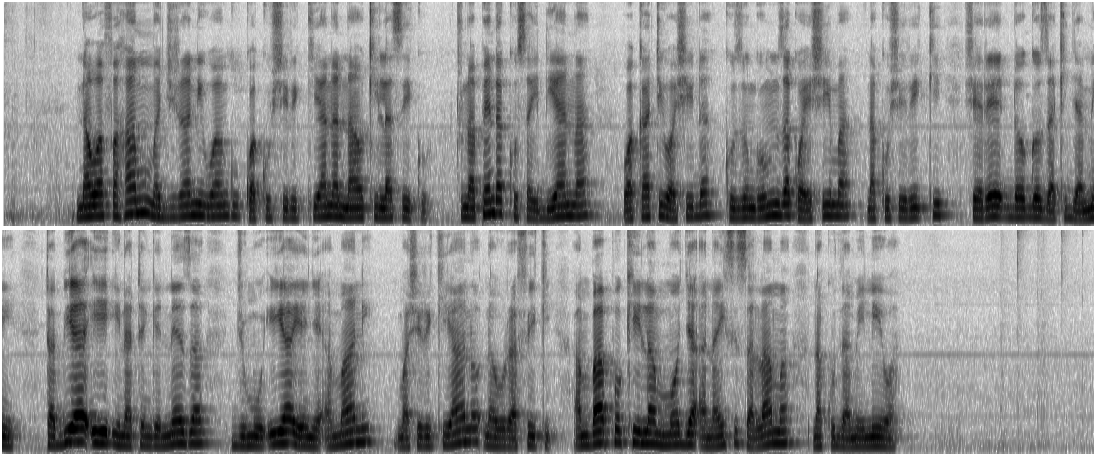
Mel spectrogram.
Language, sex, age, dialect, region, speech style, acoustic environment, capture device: Swahili, male, 18-24, Kenya - Nairobi Sheng-influenced, Kenya, focused, silence, desktop / Windows / Chrome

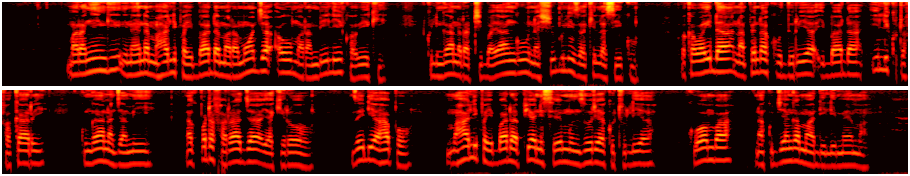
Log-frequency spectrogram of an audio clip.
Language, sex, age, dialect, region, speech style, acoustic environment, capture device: Swahili, male, 25-34, Kenya - Nairobi Sheng-influenced, Kenya, relaxed; focused, people talking; music; silence; appliances, mobile / Linux / Chrome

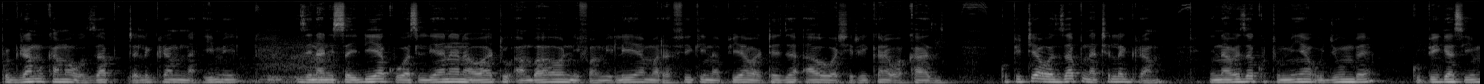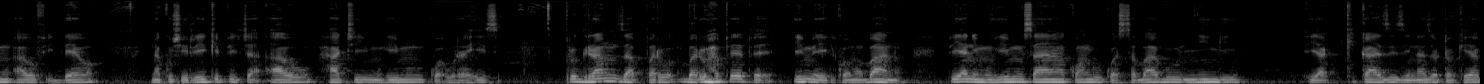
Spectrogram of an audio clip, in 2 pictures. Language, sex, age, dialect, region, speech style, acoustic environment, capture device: Swahili, male, 25-34, Kenya - Nairobi Sheng-influenced, Kenya, relaxed, silence, desktop / Windows / Chrome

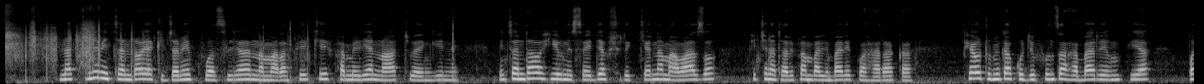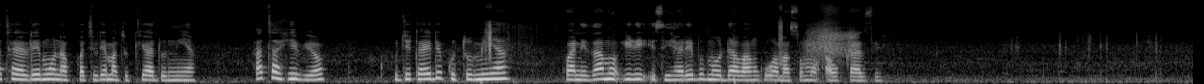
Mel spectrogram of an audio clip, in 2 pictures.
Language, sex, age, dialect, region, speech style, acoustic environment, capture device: Swahili, female, 25-34, Kenya - Nairobi Sheng-influenced, Kenya, focused, traffic, mobile / Linux / Chrome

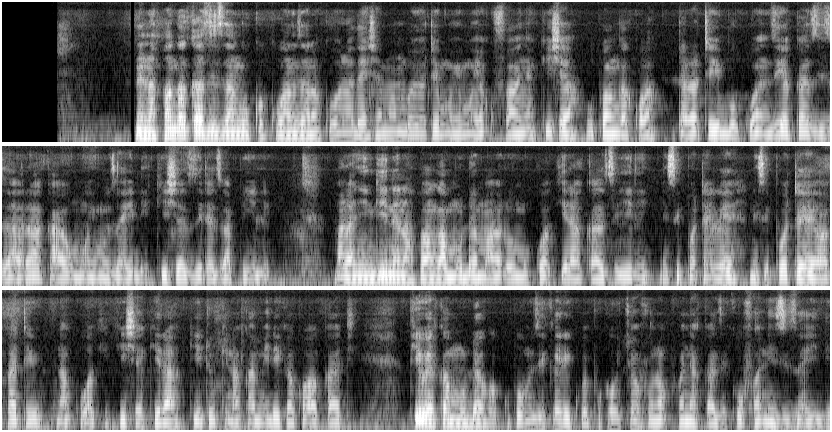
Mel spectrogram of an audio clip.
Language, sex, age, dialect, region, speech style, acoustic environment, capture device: Swahili, male, 18-24, Kenya - Nairobi Sheng-influenced, Kenya, happy; nervous, people talking; nature; music, mobile / Linux / Chrome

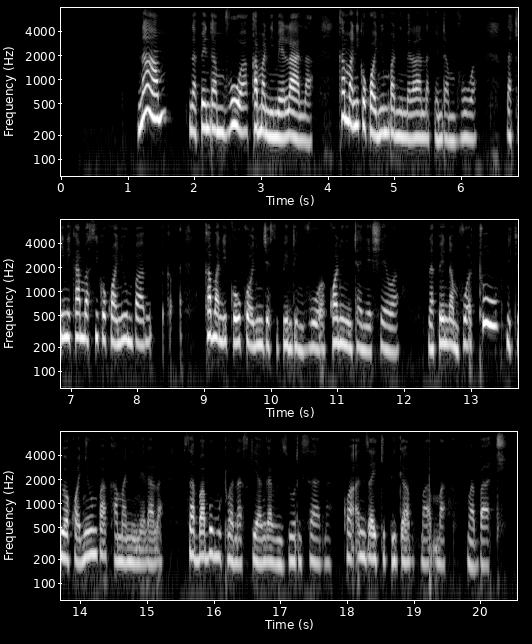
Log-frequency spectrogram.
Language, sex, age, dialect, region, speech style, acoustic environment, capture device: Swahili, female, 18-24, Kenya - Kiambu, Kenya, anxious, nature, mobile / Linux / Chrome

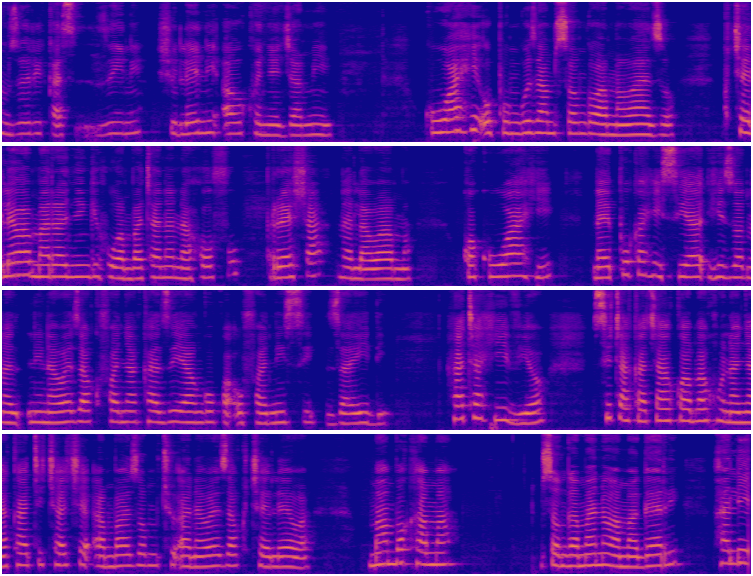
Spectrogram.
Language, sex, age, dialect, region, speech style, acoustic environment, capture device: Swahili, female, 18-24, Kenya - Nairobi Sheng-influenced, Kenya, anxious; relaxed; focused, nature, mobile / Linux / Chrome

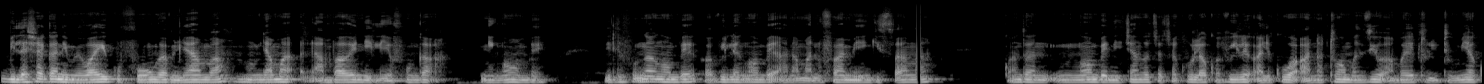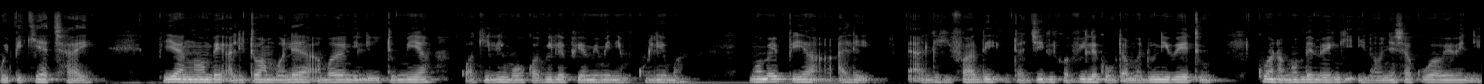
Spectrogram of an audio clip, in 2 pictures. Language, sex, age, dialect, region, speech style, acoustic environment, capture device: Swahili, male, 18-24, Kenya - Kiambu, Kenya, tired, silence, mobile / Linux / Chrome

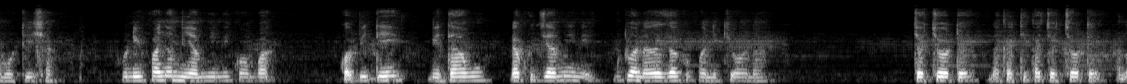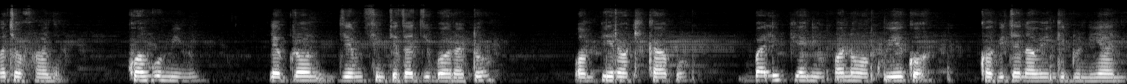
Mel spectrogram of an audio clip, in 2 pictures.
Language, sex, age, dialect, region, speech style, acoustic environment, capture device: Swahili, male, 18-24, Kenya - Nairobi Sheng-influenced, Kenya, relaxed, silence, desktop / Windows / Firefox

